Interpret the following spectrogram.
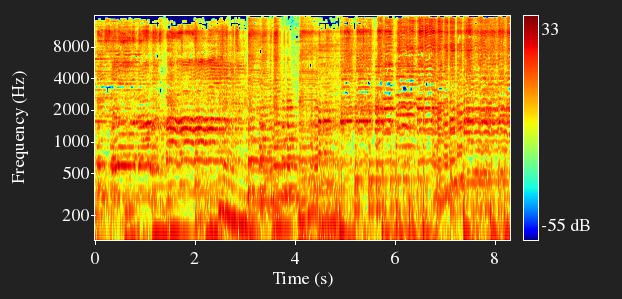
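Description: Mexican banda music playing: brass over a bass line that moves note to note about every half second.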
